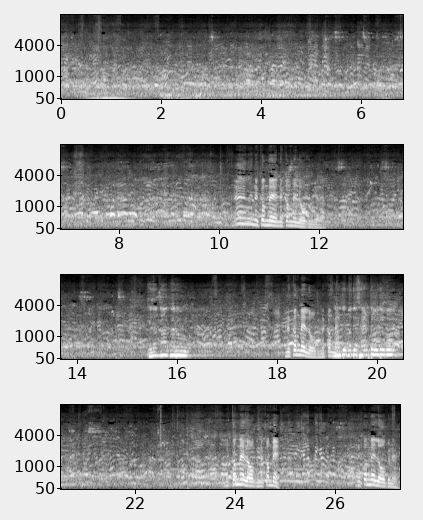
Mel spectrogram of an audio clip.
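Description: A crowd of men murmurs and talks outdoors.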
